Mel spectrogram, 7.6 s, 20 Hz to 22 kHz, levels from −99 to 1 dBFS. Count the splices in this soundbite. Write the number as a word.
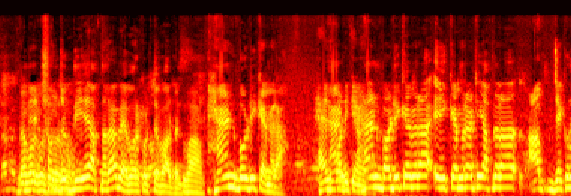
one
